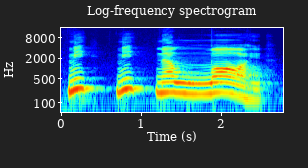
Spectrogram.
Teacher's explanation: Твердое произношение лям. В лафзуль джаляля с огласовкой фатха.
